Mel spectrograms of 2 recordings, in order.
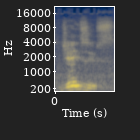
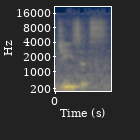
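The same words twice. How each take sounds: First: The name is said with a Spanish pronunciation. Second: The name is said with an English pronunciation. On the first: "if you think of it in in Spanish" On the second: "instead of"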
